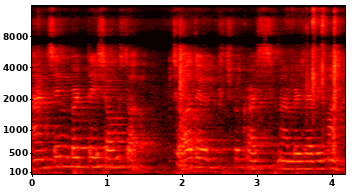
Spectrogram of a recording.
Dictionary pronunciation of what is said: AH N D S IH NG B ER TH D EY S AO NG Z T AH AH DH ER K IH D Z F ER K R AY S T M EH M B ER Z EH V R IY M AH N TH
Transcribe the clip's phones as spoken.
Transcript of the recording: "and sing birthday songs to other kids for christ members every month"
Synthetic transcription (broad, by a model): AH N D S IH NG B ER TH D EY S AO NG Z T AH AH DH ER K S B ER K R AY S M EH M B ER Z EH V R IY M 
